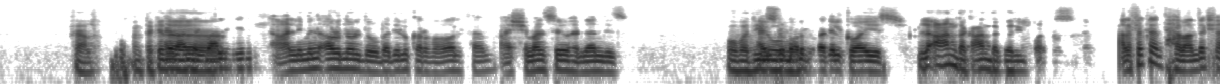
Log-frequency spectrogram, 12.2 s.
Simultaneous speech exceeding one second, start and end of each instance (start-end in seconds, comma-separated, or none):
none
